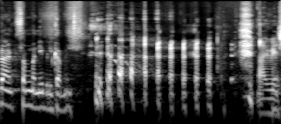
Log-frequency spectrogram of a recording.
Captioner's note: laugh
